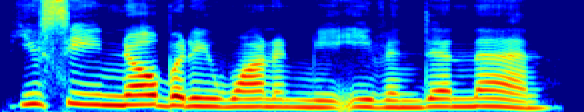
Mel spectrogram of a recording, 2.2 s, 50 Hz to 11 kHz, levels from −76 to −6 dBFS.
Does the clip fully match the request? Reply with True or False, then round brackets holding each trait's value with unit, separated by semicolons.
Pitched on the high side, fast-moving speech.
False (230 Hz; 190 wpm)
